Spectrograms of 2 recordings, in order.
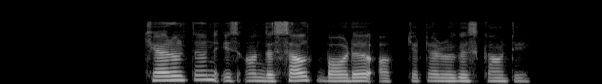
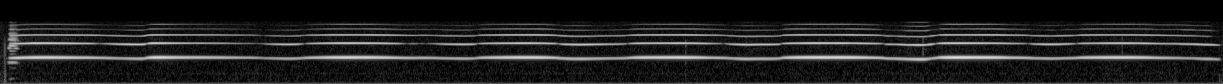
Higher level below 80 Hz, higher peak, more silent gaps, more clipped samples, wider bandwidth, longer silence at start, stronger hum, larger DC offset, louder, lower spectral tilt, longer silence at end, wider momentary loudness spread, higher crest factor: about the same, -70 dBFS vs -66 dBFS; second, -8 dBFS vs -2 dBFS; neither; neither; about the same, 8 kHz vs 8 kHz; first, 1.45 s vs 0.1 s; neither; second, under 0.1% vs 0.4%; second, -26 LUFS vs -12 LUFS; first, -5.5 dB/octave vs 4.5 dB/octave; first, 0.75 s vs 0.05 s; first, 13 LU vs 9 LU; first, 20 dB vs 12 dB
